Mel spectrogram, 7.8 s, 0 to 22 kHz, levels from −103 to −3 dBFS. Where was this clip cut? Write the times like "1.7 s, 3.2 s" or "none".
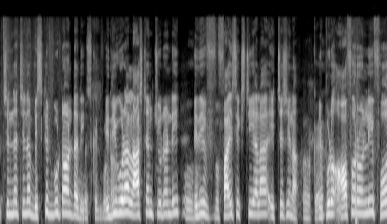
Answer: none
